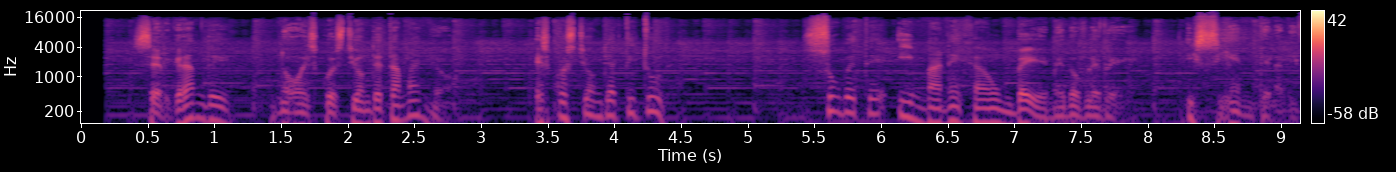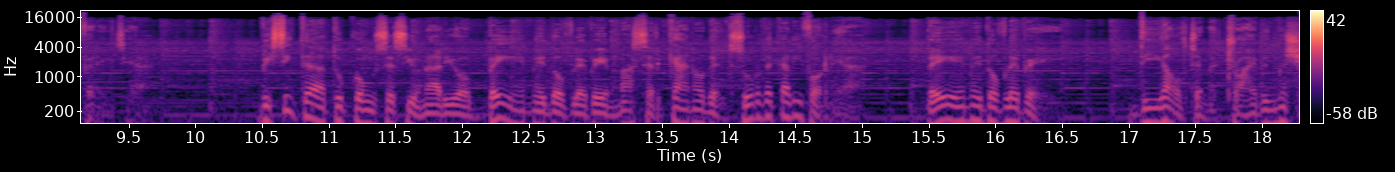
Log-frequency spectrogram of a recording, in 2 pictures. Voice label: Commercial

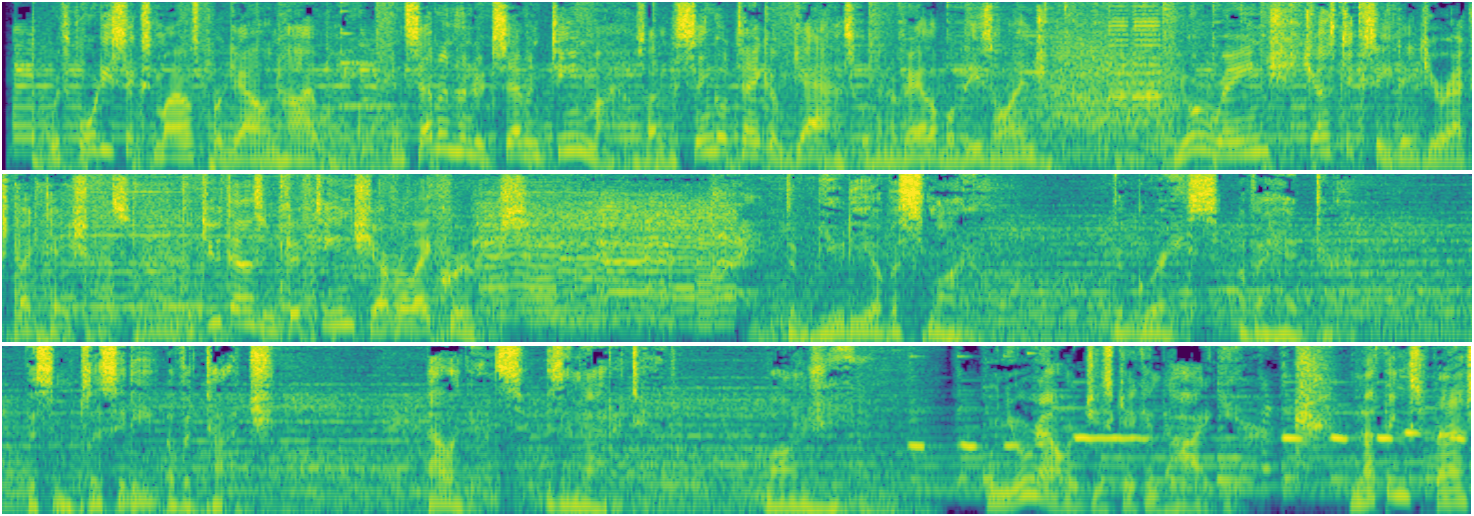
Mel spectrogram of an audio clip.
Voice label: Commercials

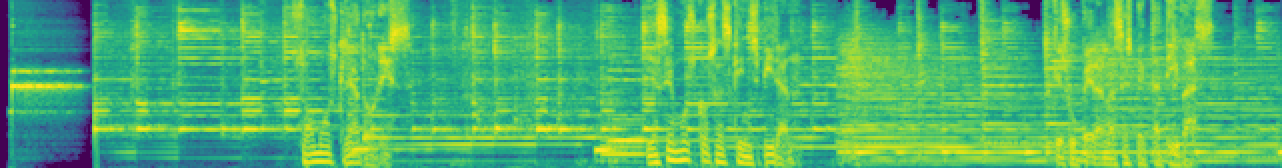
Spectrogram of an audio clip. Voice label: AUTOMOTIVE SPANISH

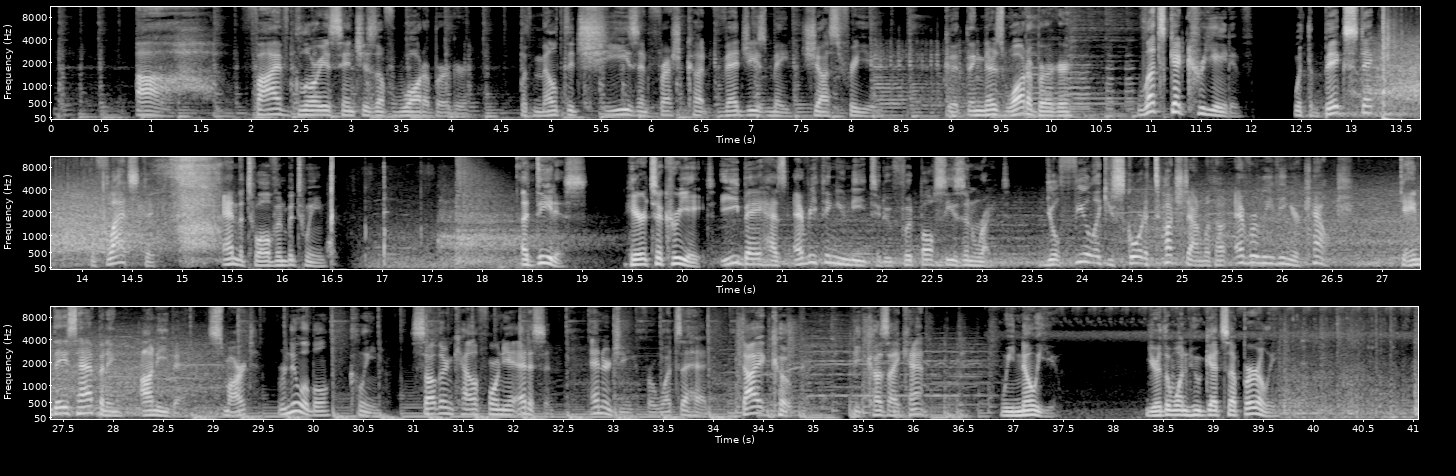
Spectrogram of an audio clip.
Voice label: Commercial

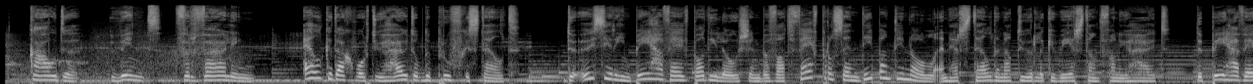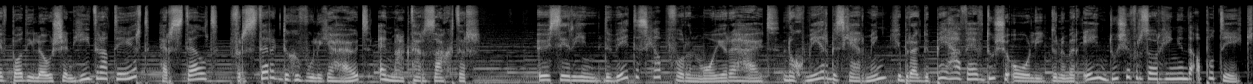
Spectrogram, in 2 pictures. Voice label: TVC reassuring mature; Eucerin

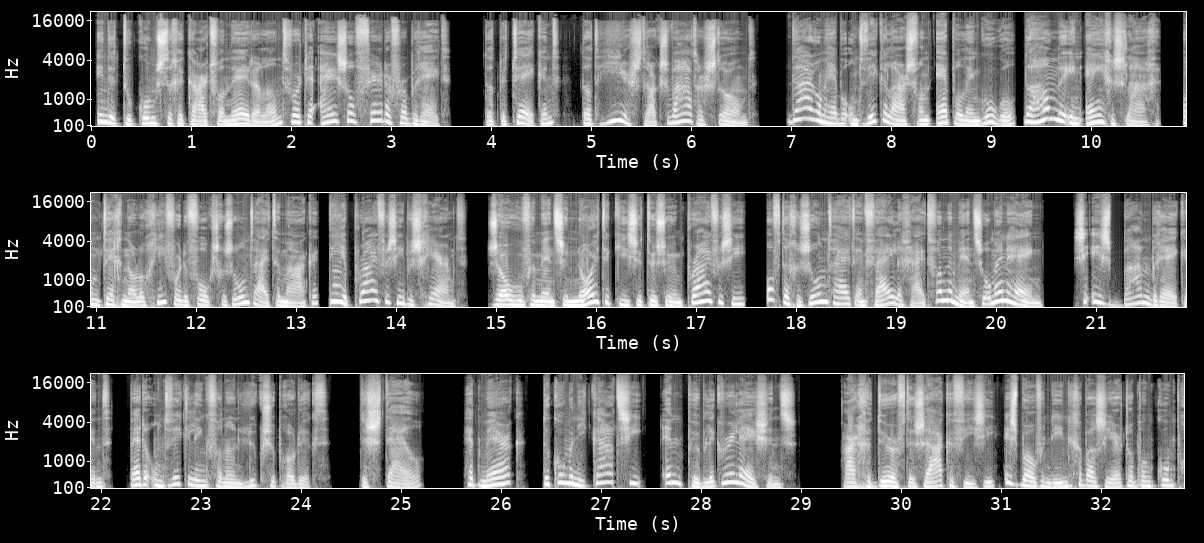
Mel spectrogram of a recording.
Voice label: Dutch Corporate

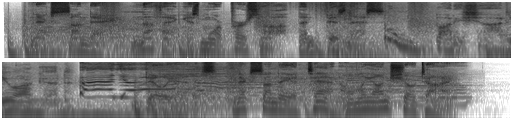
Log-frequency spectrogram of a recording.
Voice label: Drama; Showtime; Billions

